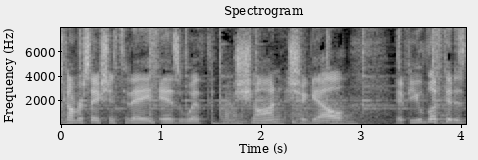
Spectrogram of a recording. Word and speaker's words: Tschigerl: season our last conversation today is with sean shigell if you looked at his name you would not think it was actually pronounced the way it is given how it's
